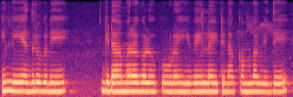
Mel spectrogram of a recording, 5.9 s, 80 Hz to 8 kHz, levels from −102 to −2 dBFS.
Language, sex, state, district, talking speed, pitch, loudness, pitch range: Kannada, female, Karnataka, Bidar, 80 wpm, 210 Hz, -15 LUFS, 205-210 Hz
